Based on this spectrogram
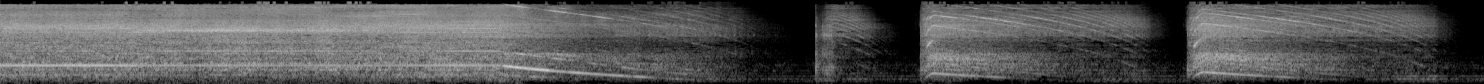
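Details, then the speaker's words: Power drill after its squealing brushes were sanded and cleaned: steady, even motor tone, then wind-down and three short bursts; no squeal, works like new. "make that uh noise anymore really from what I can tell Works a heck of a lot better wow"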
